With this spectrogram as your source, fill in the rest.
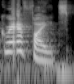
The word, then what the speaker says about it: Graphites: Graphites. It looks like graphites, but because this is Latin, we pronounce it a little differently.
